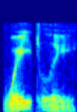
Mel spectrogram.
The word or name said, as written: Whately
